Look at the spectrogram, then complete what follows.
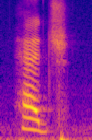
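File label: "hedge", US English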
